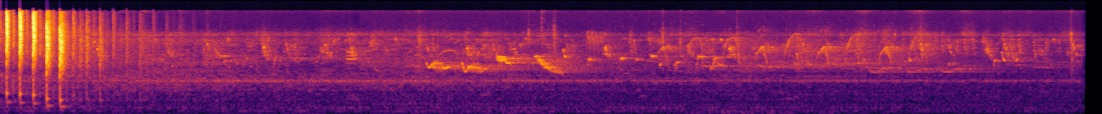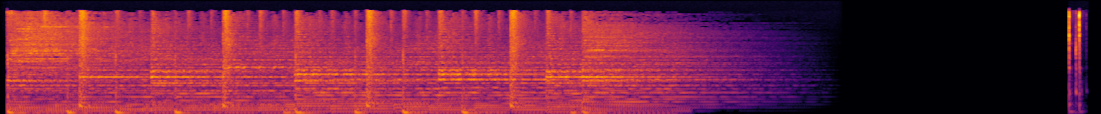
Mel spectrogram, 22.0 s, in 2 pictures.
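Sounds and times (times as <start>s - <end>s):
birds chirping: 0.0s - 10.9s
background music: 11.1s - 19.2s.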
